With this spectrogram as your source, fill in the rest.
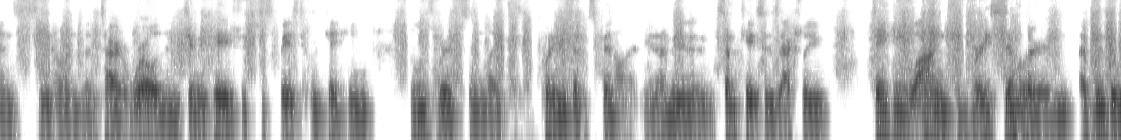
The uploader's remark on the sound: I'm sorry about the audio. I used the wrong headphones! The microphone rubs up on my jacket!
